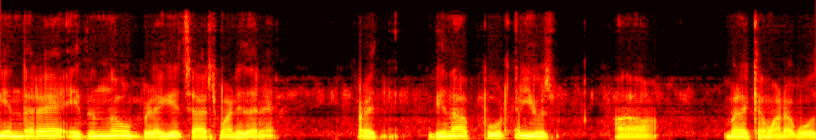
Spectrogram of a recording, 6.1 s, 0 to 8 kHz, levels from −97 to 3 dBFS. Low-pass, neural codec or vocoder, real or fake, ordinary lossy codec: 7.2 kHz; codec, 16 kHz, 4.8 kbps, FACodec; fake; none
